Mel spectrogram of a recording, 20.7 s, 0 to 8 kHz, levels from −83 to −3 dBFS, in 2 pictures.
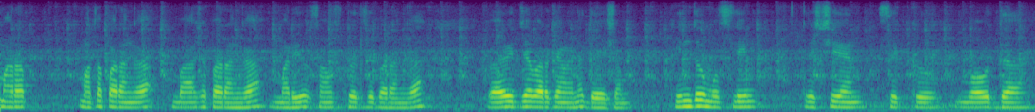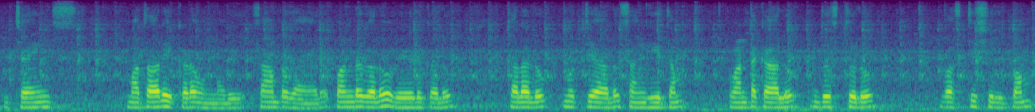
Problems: constant background noise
